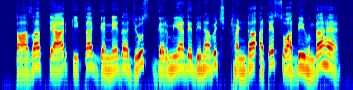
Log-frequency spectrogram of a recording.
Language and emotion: Punjabi, happy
